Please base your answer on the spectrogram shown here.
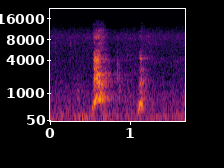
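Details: Two newborn puppies with a cough, barking indoors: a sharp, bright yelp followed half a second later by a shorter, softer one, against quiet room background.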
